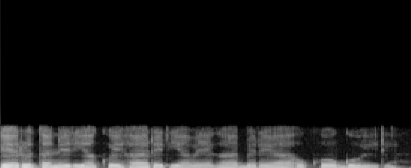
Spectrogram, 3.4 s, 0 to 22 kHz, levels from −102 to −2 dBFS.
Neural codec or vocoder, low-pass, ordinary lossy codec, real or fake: none; 5.4 kHz; none; real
